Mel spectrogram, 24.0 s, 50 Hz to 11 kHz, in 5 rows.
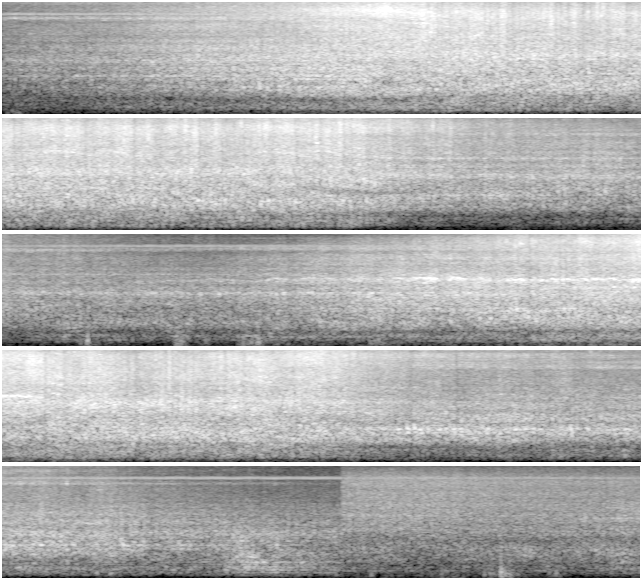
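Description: Two Heathrow Express Class 332 electric units passing at speed one after the other: a rushing rumble of wheels on rail that swells and fades twice. A high steady whine comes in as the second train approaches.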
